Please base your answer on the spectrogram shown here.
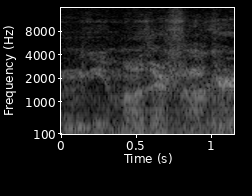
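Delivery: hushed mock outrage; whispered you got me. Real, not acted. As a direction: breathe it out in disbelief. Friend's mock outrage at reveal.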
